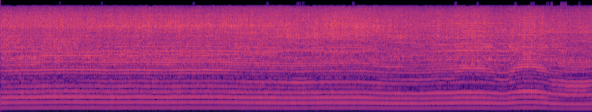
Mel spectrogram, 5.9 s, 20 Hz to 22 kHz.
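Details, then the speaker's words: Ported Echo 4910 chainsaw tuned to 14,800 rpm no-load, cutting wood: high steady scream holding pitch, dipping slightly when bogged; about 9,700 rpm dogged in, 11,500–12,000 rpm cutting at own pace; healthy under load. "This is an awesome saw that I should be using much more often, because whenever I dogged it in, it was about 9,700 RPMs."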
